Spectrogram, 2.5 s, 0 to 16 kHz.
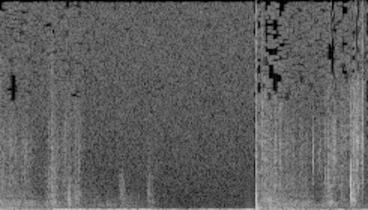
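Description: Pump-action shotgun (Mossberg 500) being handled and loaded: a sharp metallic click right at the start and another near the end with a brief ringing tail, as shells are pushed into the magazine tube.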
